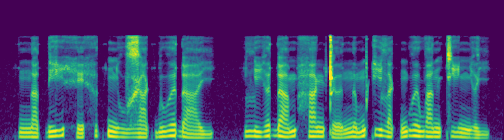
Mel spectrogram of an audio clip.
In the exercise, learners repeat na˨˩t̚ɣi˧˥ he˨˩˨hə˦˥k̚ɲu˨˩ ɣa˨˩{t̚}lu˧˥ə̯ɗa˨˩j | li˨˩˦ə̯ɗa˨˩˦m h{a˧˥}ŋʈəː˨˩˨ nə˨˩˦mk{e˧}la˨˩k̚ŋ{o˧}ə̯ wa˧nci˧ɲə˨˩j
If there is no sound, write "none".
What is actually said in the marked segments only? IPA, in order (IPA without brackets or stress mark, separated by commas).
k̚, a˧, i˧, u˧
